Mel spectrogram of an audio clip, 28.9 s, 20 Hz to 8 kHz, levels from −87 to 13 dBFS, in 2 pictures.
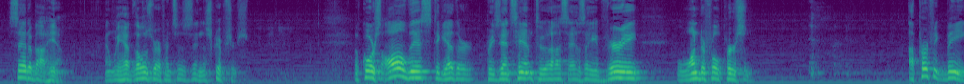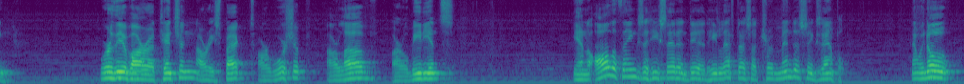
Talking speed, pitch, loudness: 120 wpm, 140 Hz, -23 LUFS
